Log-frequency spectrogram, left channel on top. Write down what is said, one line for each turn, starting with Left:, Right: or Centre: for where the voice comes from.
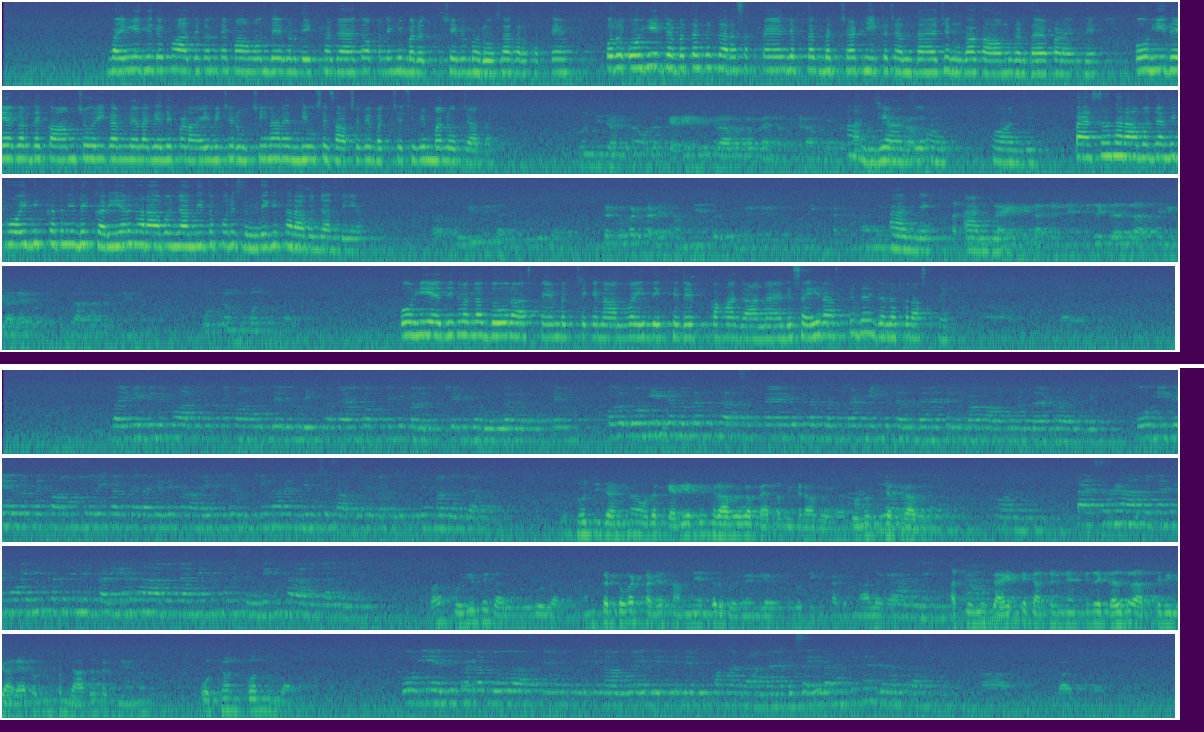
Left: ਵਾਈ ਜੀ, ਦੇਖੋ ਅੱਜ-ਕੱਲ ਦੇ ਮਾਹੌਲ ਦੇ ਅਗਰ ਦੇਖਾ ਜਾਏ ਤਾਂ ਆਪਣੇ ਹੀ ਬੱਚੇ ਤੇ ਭਰੋਸਾ ਕਰ ਸਕਦੇ ਹੈਂ। ਪਰ ਉਹੀ
Right: ਬਸ
Left: ਜਬ ਤੱਕ ਕਰ ਸਕਦਾ ਹੈ, ਜਬ ਤਕ ਬੱਚਾ ਠੀਕ ਚਲਦਾ ਚੰਗਾ। ਕਾਮ ਕਰਦਾ ਹੈ ਪੜ੍ਹਨ ਦੇ। ਉਹੀ ਤੇ ਅਗਰ ਦੇ ਕਾਮ ਚੋਰੀ ਕਰਨ ਲੱਗੇ, ਦੇ ਪੜਾਈ ਵਿੱਚ ਰੁਚੀ ਨਾ ਰਹਿੰਦੀ ਉਸ ਹਿਸਾਬ।
Right: ਹਾਂ
Left: ਅੱਛੇ ਸੀ ਵੀ ਮਨ ਹੋ ਉਠ ਜਾਦਾ।
Right: ਇਹ ਦੋ ਚੀਜ਼ਾਂ ਨੇ ਨਾ ਉਹ ਕੈਰੀਅਰ ਵੀ ਖਰਾਬ ਹੋਏਗਾ, ਪੈਸਾ ਵੀ ਖਰਾਬ ਹੋਏਗਾ,
Left: ਹਾਂਜੀ
Right: ਦੋਨੋਂ ਚੀਜ਼ਾਂ ਖਰਾਬ ਹੋ।
Left: ਹਾਂਜੀ,
Right: ਜਾਣ
Left: ਹਾਂਜੀ ਪੈਸੇ ਤਾਂ
Right: ਬੜੀ ਸੋਚਣ
Left: ਖ਼ਰਾਬ ਹੋ ਜਾਂਦੇ।
Right: ਵਾਲੀ
Left: ਕੋਈ
Right: ਗੱਲ
Left: ਦਿੱਕਤ ਨਹੀਂ ਜੇ ਕਰੀਅਰ, ਖਰਾਬ ਹੋ ਜਾਂਦਾ ਤੇ ਪੂਰੀ ਜ਼ਿੰਦਗੀ ਖਰਾਬ ਹੋ ਜਾਂਦੀ ਹੈ।
Right: ਬਸ ਉਹੀਓ ਤੇ ਗੱਲ, ਉਹੀਓ ਗੱਲ ਹੈ ਹੁਣ ਘੱਟੋ-ਘੱਟ ਸਾਡੇ ਸਾਹਮਣੇ ਇੱਧਰ। ਇੰਡੀਆ ਚਲੋ ਠੀਕ ਹੈ, ਸਾਡੇ ਨਾਲ ਹੈਗਾ,
Left: ਹਾਂਜੀ
Right: ਅਸੀਂ
Left: ਹਾਂਜੀ
Right: ਉਹਨੂੰ ਗਾਈਡ।
Left: ਹਾਂਜੀ
Right: ਇਹ ਹੈ ਤੇ ਕਰ ਸਕਦੇ ਹਾਂ, ਕਿਤੇ ਗ਼ਲਤ ਰਸਤੇ ਵੀ ਜਾ ਰਿਹਾ ਤੇ ਉਹਨੂੰ ਸਮਝਾ ਦੇ ਸਕਦੇ ਹਾਂ ਨਾ। ਉੱਥੇ ਹੁਣ ਕੌਣ ਸਮਝਾਏਗਾ?
Left: ਉਹੀ ਹੈ, ਜਿਹ
Right: ਮੈਂ
Left: ਮਤਲਬ ਦੋ ਰਾਸ ਬੱਚੇ ਦੇ ਨਾਲ ਵਈ ਦੇਖਾ ਕਹਾ ਜਾਣਾ ਹੈ, ਸਹੀ ਰਸਤੇ ਦੇ ਗਲਤ ਰਸਤੇ।
Right: ਹਾਂ, ਬੱਸ, ਬੱਸ, ਬੱਸ।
